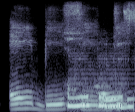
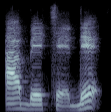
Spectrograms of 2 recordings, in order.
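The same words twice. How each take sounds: First: The letters are named with English sounds. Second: The letters are named with Indonesian sounds. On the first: The speaker calls it right. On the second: The speaker calls it wrong.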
